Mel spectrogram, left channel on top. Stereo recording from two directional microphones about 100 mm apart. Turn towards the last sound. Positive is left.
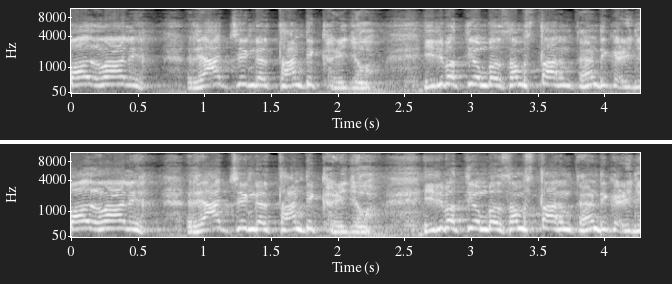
turn(degrees=-30)  # may be behind; listen again after turning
